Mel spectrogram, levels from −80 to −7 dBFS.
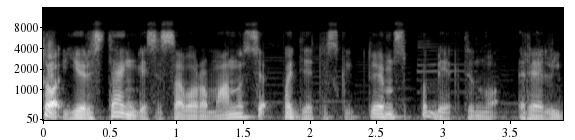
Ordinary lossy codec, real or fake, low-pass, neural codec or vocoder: Opus, 24 kbps; real; 7.2 kHz; none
